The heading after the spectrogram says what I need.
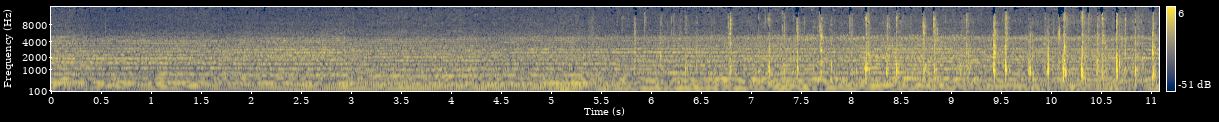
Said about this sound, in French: Le cheval marchait gaiement.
